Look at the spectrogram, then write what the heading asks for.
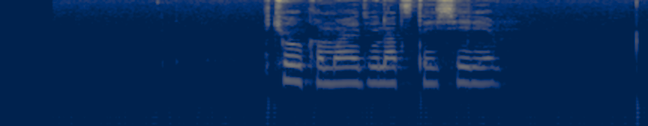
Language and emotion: Russian, neutral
